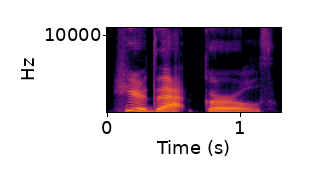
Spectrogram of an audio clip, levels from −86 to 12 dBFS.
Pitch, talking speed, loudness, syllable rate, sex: 245 Hz, 140 wpm, -17 LUFS, 2.7 syllables/s, female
